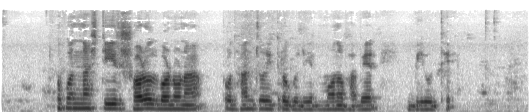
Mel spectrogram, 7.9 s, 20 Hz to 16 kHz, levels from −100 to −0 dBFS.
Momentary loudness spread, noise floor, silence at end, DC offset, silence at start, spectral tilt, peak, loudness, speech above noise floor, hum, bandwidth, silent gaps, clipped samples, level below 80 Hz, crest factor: 15 LU; -56 dBFS; 0.65 s; under 0.1%; 0.85 s; -6 dB/octave; -2 dBFS; -23 LUFS; 33 dB; none; 11.5 kHz; none; under 0.1%; -58 dBFS; 22 dB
